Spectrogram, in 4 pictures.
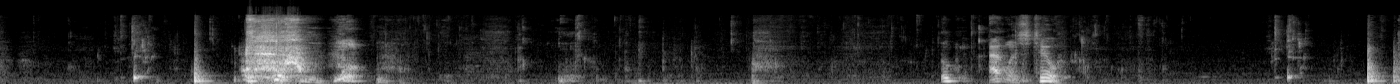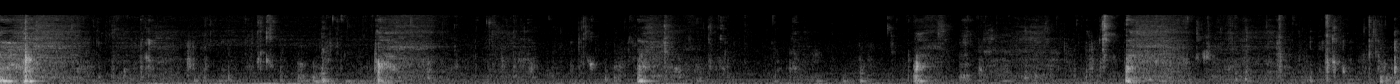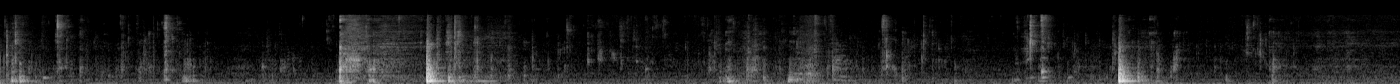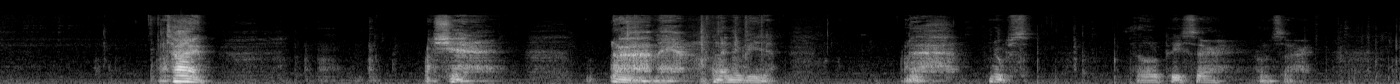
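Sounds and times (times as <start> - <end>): wet chewing and smacking: 3.8 - 9.9, 10.7 - 12.0, 14.2 - 41.7.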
